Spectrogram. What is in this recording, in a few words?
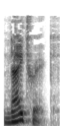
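"nitric", British English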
